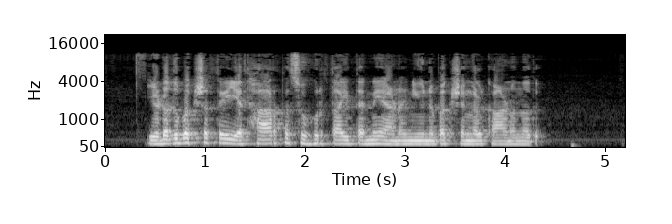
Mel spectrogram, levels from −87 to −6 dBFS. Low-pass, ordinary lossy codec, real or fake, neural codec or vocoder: 10.8 kHz; Opus, 64 kbps; real; none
